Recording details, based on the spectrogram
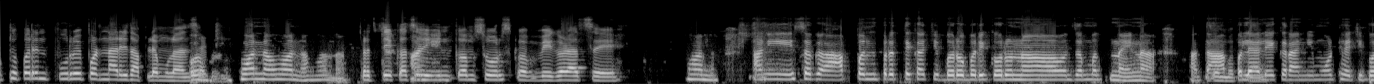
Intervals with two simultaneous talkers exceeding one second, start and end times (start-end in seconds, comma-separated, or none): none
